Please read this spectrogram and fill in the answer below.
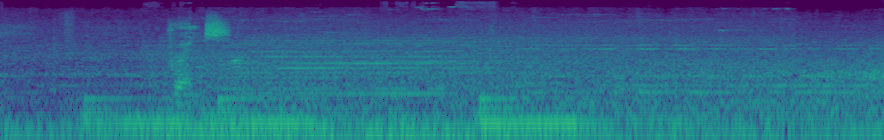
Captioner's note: horns honking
